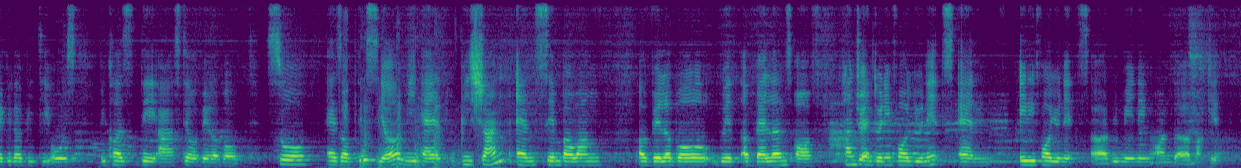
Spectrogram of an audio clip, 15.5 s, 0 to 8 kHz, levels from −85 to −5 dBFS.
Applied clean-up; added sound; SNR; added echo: neural separator model SepFormer DNS4.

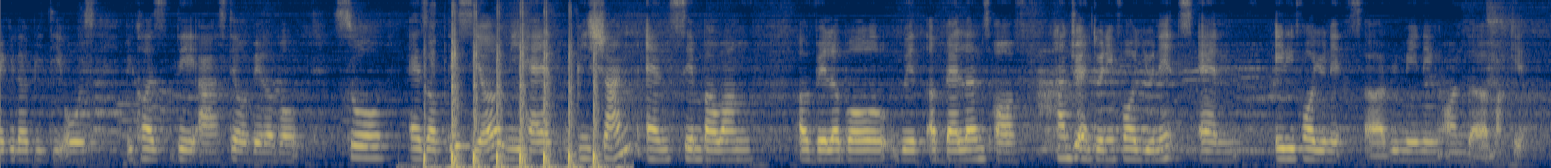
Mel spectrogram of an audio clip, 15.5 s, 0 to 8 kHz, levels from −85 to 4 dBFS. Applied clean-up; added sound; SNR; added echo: none; Knock; -1 dB; reverberation time 0.4 s.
